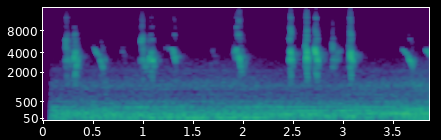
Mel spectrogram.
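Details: A tame pet budgerigar, standing with one foot raised and seemingly addressing its owner, gives a run of short, sharp chirps and squeaky notes, some in quick pairs, over a low indoor hum.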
